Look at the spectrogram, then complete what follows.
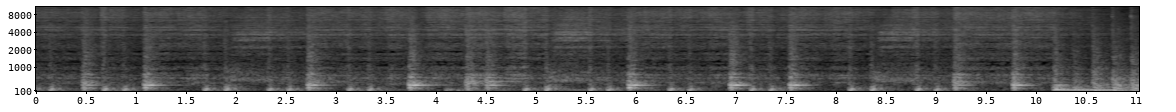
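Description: Live rock band playing an instrumental passage between verses: a drum kit carrying a steady beat under electric guitar, with no vocals.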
